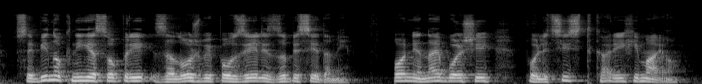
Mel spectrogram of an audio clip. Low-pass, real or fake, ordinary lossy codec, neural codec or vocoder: 10.8 kHz; real; none; none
